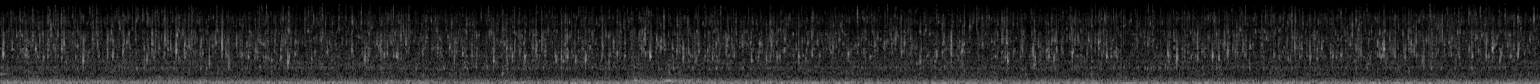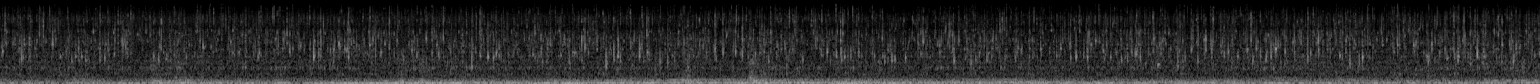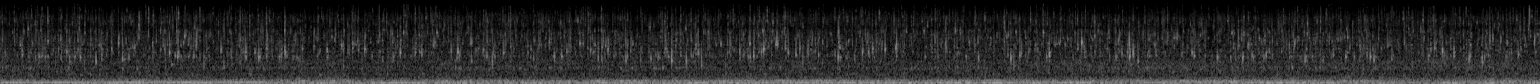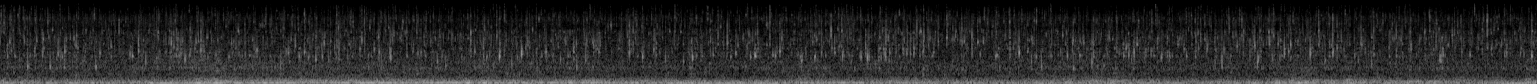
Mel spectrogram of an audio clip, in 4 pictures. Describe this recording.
water flow roll 1
Sound of water flow on roll. This water flows from wastewater tube the riverside near Leningradsky bridge.
Recorded: 2012-10-13.
city, noise, wastewater, water, water-flow, water-roll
